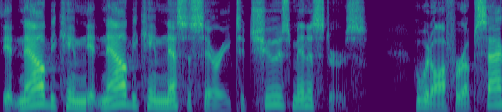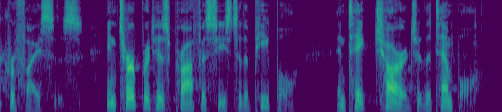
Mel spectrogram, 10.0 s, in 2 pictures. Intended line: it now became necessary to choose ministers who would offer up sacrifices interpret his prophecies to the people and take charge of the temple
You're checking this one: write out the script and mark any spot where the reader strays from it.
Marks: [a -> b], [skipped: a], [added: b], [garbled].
it now became [added: it now became] necessary to choose ministers who would offer up sacrifices interpret his prophecies to the people and take charge of the temple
